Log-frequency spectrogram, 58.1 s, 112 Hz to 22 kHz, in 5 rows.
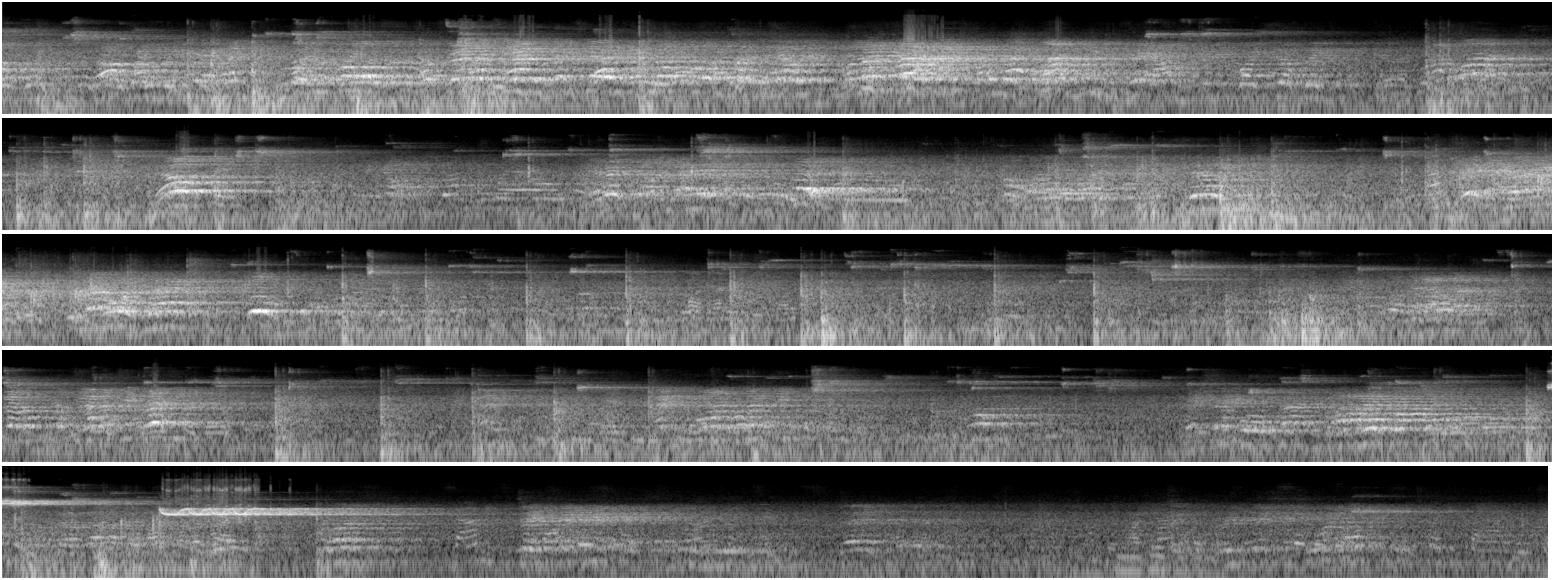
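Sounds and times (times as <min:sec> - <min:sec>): basketball bouncing on court: 0:01.4 - 0:03.8, 0:11.7 - 0:14.1, 0:19.8 - 0:21.5, 0:25.4 - 0:31.7, 0:36.9 - 0:39.3, 0:46.3 - 0:47.7
short shrill whistle: 0:46.4 - 0:49.6.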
